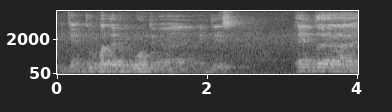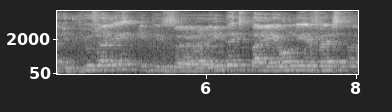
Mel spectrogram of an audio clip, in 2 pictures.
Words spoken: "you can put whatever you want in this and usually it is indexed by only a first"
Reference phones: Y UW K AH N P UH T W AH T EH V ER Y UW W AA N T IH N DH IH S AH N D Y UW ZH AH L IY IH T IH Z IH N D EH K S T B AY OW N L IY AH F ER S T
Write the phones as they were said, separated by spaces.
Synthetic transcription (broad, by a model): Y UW K AH N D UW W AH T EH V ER Y UW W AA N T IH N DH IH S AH N D Y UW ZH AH L IY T IH Z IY N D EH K S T B AY OW N L IY AH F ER S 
